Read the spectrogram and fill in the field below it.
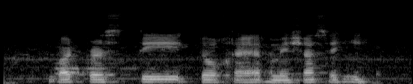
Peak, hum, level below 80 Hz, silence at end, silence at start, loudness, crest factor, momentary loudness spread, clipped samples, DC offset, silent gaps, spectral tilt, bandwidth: -10 dBFS; none; -54 dBFS; 0.3 s; 0.05 s; -27 LUFS; 18 dB; 9 LU; under 0.1%; under 0.1%; none; -8 dB/octave; 11 kHz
